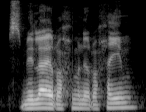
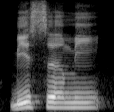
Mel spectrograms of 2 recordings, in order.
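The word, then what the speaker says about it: بِسْمِ اللَّهِ الرَّحْمَٰنِ الرَّحِيمِ: Pada yang pertama yang perlu kita perhatikan yaitu huruf sin yang bertanda sukun yang mana sin ketika bertanda sukun mempunyai sifat rakhawah yaitu dengan mengalirnya. Jangan sampai kita membacanya dengan terputus. Contohnya seperti ini, bismi ataupun dengan dipantulkan bisemi seperti itu. Namun yang betul dengan cara dialirkan. Bismillahirrahmanirrahim.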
